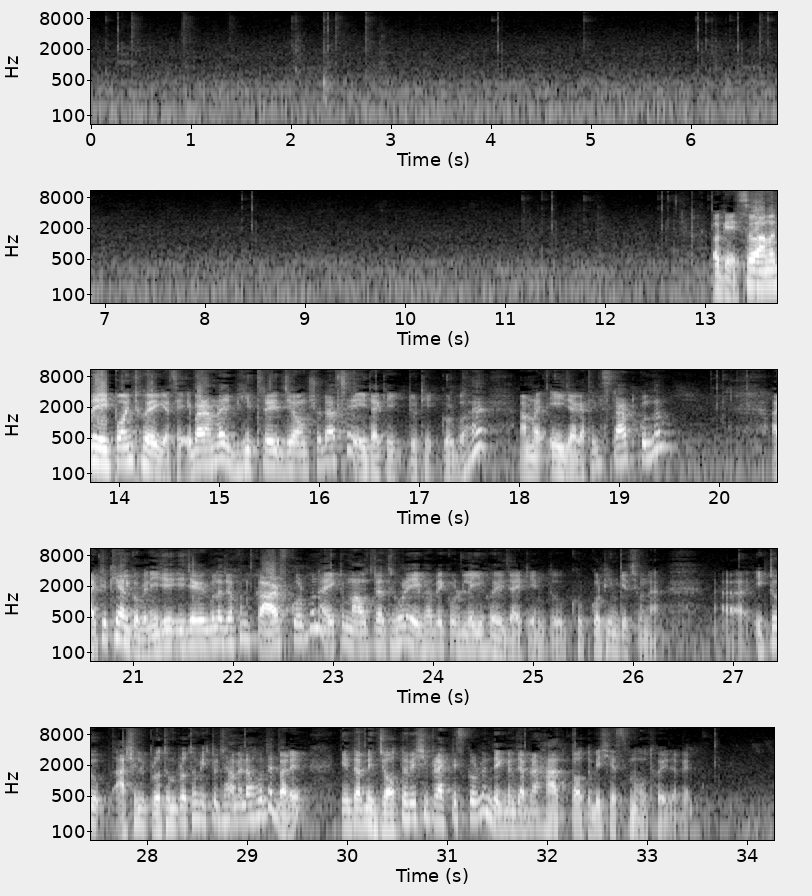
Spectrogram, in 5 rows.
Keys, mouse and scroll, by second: 0.1-2.0 drag, 2.0 space, 2.3 click, 2.5 space, 4.0-6.0 drag, 6.2 space, 6.4 click, 7.0 space, 8.3-11.2 drag, 11.2 space, 11.3 click, 11.7 space, 12.5 click, 12.8 space, 13.0 click, 13.3 space, 14.6-16.3 ctrl+drag, 16.3 space, 16.4 click, 16.8 space, 18.2 click, 20.0 space, 20.1 click, 22.0-30.0 drag, 30.0 space, 30.1 click, 31.7 click, 32.0 space, 32.1-34.2 drag.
